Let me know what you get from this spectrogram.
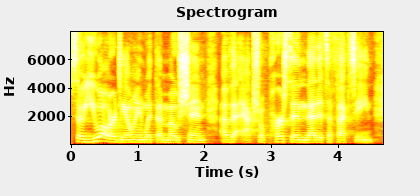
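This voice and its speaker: Noticeable background noise sits behind a woman's fairly low voice. Her intonation stays fairly even. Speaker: mortgage account executive. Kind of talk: podcast interview. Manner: fast.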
